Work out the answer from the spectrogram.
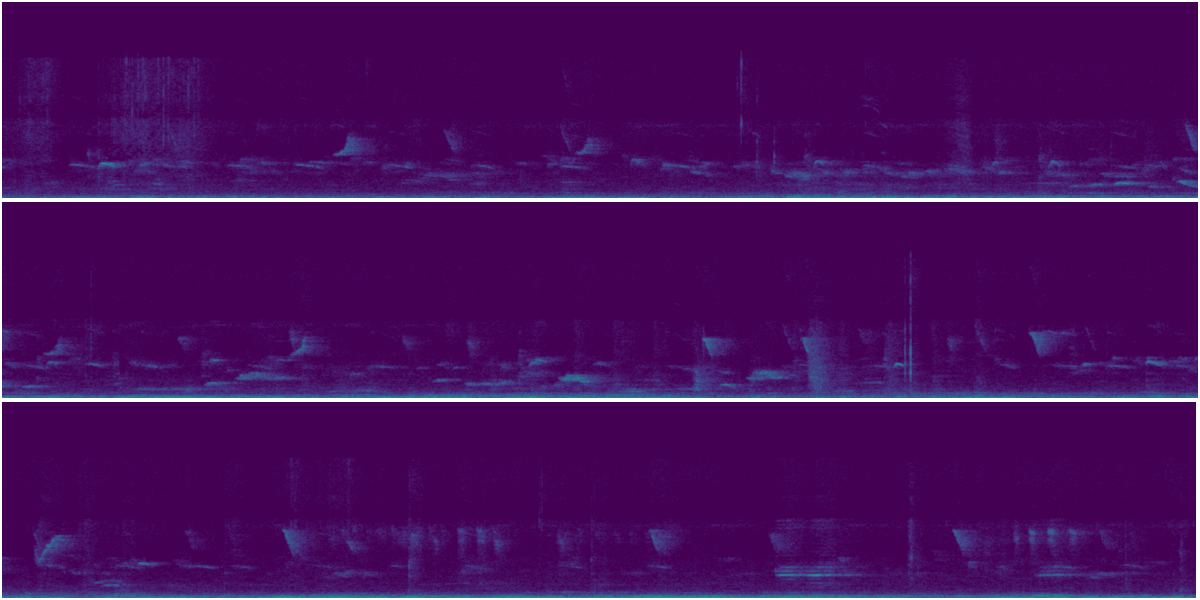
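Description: Birds chirping and calling in many short notes over a low, steady rumble of background noise.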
